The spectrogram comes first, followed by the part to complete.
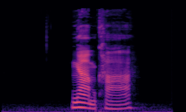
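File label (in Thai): "ง่ามขา" ภาษาโคราช; ช่วงระหว่างขาอ่อนทั้งสอง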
